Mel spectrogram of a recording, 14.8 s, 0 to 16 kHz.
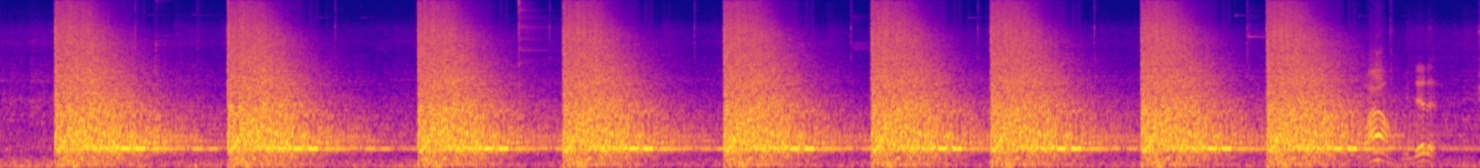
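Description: A Vis 35 pistol in 9mm Parabellum fired at an indoor range, nine sharp loud shots spaced at an even, unhurried pace with a ringing tail after each, heard alone without talk.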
